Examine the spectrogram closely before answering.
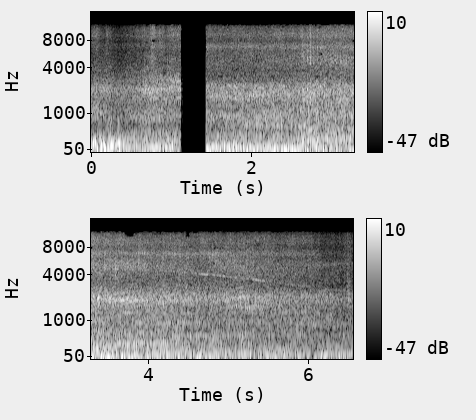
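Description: Road traffic passing on a busy street: a steady rumble of car and van engines and tyres. The sound cuts out completely for a moment about a second in.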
